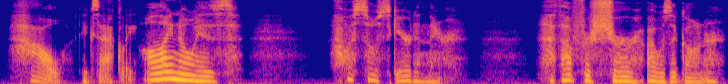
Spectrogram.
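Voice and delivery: shaken hushed confession; frightened whisper. Acted. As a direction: whisper the fear as if still inside. Recalling being trapped.

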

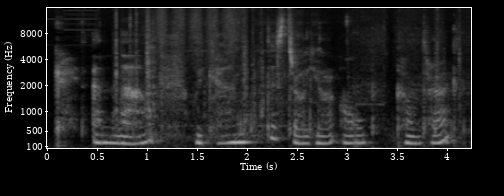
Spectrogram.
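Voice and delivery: ordinary delivery

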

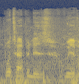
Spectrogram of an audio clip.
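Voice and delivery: ordinary talk, nothing marked

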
